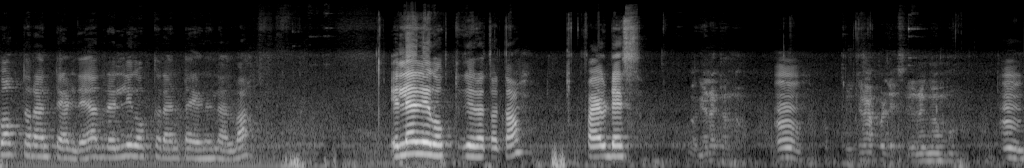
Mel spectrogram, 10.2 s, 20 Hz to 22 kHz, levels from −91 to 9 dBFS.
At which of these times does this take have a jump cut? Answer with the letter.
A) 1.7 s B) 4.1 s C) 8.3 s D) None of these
D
